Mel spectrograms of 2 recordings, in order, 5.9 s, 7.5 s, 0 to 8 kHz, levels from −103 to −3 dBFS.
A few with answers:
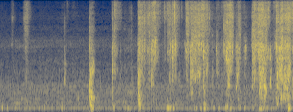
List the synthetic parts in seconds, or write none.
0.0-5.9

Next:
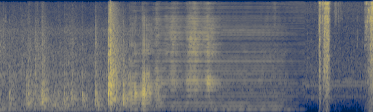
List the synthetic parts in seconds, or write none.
2.6-6.1

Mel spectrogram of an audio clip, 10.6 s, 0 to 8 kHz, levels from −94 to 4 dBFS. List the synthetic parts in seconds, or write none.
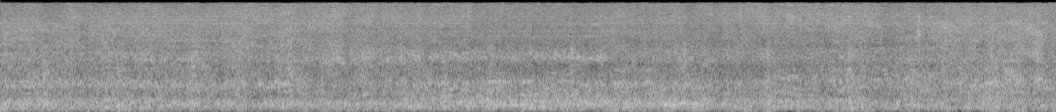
2.9-4.3; 6.0-7.7; 9.4-10.6

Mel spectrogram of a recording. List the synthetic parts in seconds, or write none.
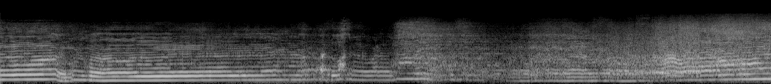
0.0-6.1; 7.0-7.7

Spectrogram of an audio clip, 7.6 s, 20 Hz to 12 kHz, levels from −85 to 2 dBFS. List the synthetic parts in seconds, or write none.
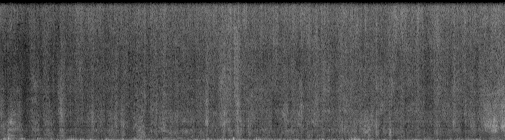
0.0-1.9; 2.5-7.6

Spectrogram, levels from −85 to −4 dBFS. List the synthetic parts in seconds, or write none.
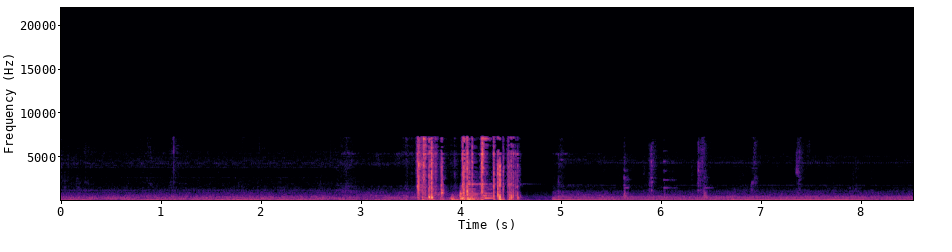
2.8-5.4

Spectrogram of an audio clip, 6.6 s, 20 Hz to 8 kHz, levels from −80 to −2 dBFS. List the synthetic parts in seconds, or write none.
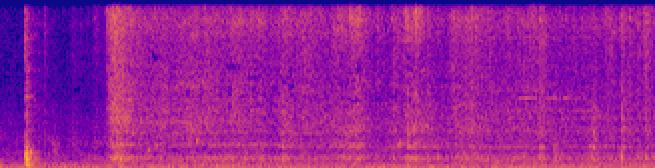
0.7-4.7

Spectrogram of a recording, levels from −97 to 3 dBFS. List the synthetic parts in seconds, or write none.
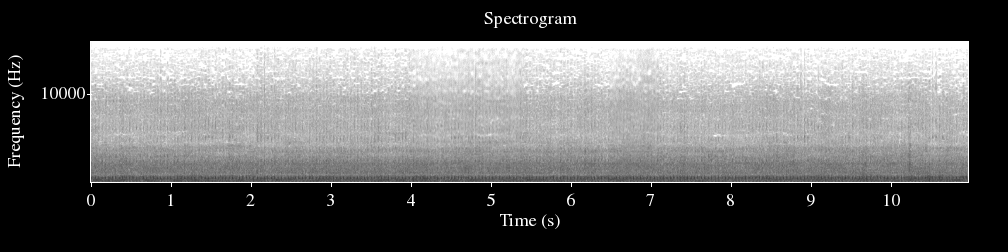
4.0-5.4; 6.5-7.1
